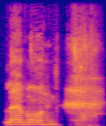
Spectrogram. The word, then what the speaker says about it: Lavande: Lavande. Like really bad. To a non-native English speaker there, that I pronounced lavender nice the first time.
